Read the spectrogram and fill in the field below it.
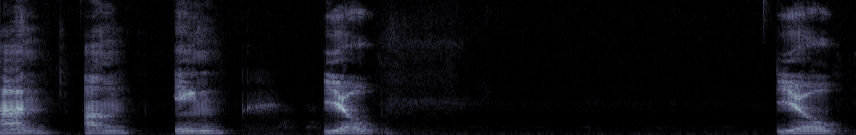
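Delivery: An, ang, ing, yo held high and level; first-tone finals. Shown as a demonstration. Teacher sounding out finals for learners, high flat tone. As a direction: chant each final on one high pitch. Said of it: "let's just rip through these in the first tone".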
